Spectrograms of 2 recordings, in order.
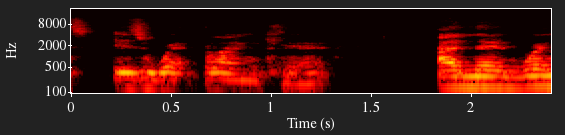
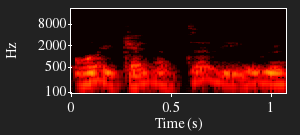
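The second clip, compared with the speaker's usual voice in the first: soft, lightly done put-on mid-European accent; 5 semitones higher, 9 dB quieter than usual. Paraphrasing a character from the book, in a mid-european accent. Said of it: "that was my mid-European accent".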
